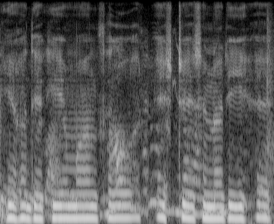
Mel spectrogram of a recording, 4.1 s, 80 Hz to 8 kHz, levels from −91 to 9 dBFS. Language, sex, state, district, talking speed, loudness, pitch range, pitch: Bundeli, male, Uttar Pradesh, Jalaun, 75 wpm, -13 LUFS, 155-165 Hz, 160 Hz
